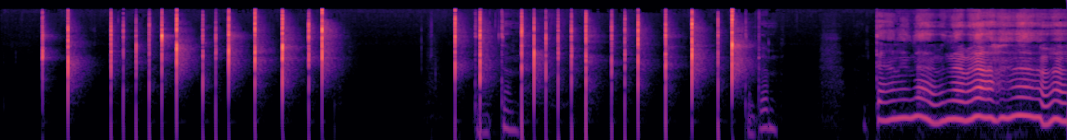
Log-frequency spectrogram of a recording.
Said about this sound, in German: Ich tue etwas klatschen und du sagst, was es ist. Also. Achtung.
